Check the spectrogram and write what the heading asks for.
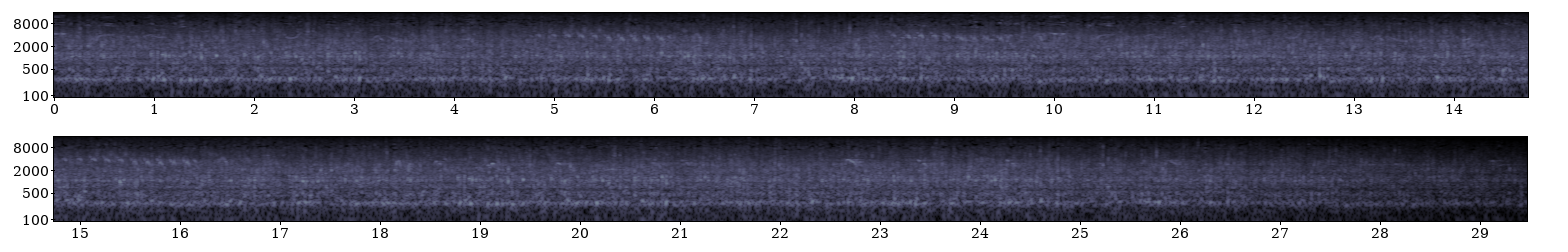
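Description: Water trickling and splashing steadily over the rocks of a homemade tabletop fountain, fading out over the last few seconds.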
